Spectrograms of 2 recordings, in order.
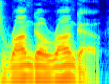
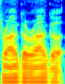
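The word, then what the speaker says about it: Rongorongo: If you're interested, you should look up these planks, just spelled like it sounds, Rongo Rongo.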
